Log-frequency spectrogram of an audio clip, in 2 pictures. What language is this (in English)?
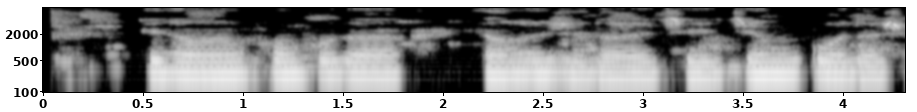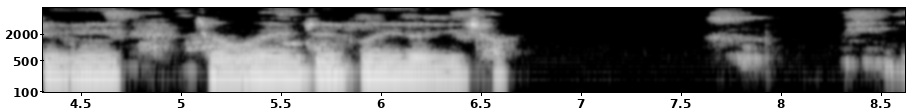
Chinese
